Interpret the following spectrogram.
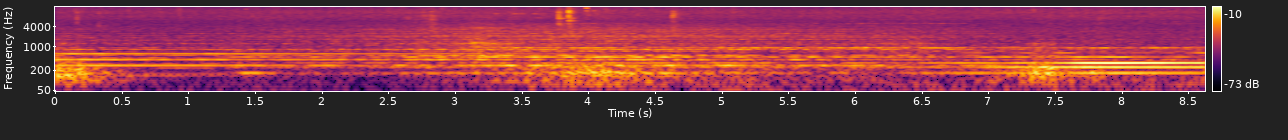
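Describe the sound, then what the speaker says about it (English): Steady rain falls in the Wuthering Waves video game, a soft continuous patter over a low musical background, with no speech. "Are you trapped here by the rain?"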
